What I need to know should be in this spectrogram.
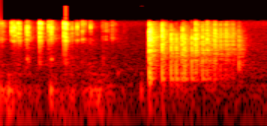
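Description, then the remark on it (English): Dice rolled for a physique plus wrestling check rattle and clatter across a hard surface in two bursts, a quick run of sharp clicks, a brief pause, then a longer tumbling roll that settles to silence. No one speaks. “Alright, roll physique plus wrestling again. Alright, same roll as before.”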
